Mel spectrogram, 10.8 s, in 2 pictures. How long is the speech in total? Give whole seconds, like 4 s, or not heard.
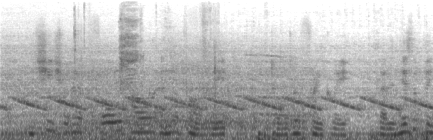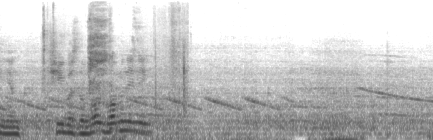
7 s.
